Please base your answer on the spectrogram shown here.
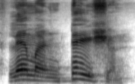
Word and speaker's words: lamentation: Now it will be pronounced as lamentation. The word stress will come before T.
